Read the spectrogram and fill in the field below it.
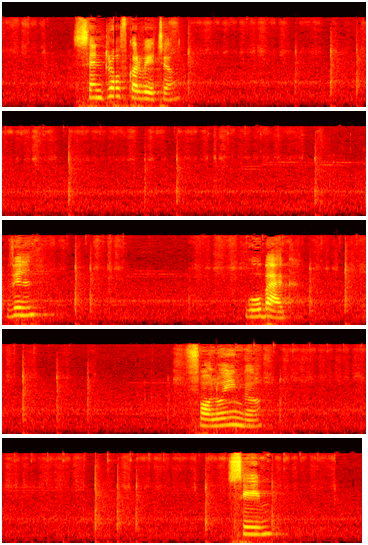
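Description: A woman speaks in short bursts close to a microphone, with pauses between.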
